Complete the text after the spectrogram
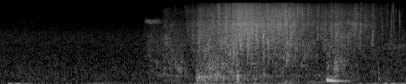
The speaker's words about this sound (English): Time to wake him up, girls. Throw some water at his face.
